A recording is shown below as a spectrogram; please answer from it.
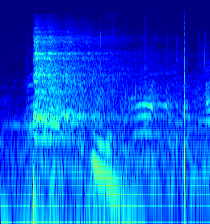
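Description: Footballers' voices shouting at a near-miss on goal, with one long falling 'oh' over a sudden noisy rush, and a single sharp knock near the end.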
